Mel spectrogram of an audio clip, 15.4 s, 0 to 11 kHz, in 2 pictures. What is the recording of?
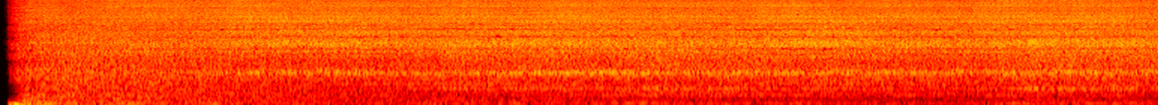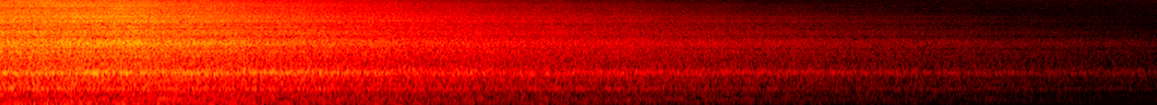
Result of a Tone2 Firebird session with several Reverbs.
experimental, dark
